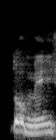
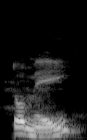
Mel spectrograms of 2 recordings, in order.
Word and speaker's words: tomei: I always remember to when you see some words where you have e and e sound at the end, you have to let it sound on both. Tomei, tomei, not just tome, or tomei, tomei. They have to be like equal.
